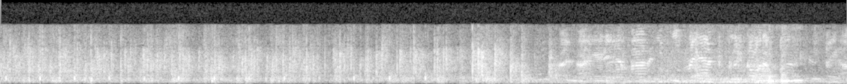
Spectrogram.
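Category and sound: crowd, audience applause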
